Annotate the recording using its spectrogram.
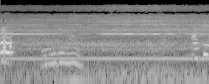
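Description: Handheld hair dryer running steadily: a constant hum and thin high whine over the rush of blown air.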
